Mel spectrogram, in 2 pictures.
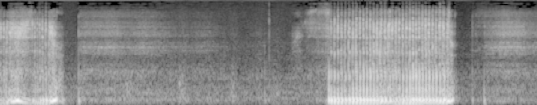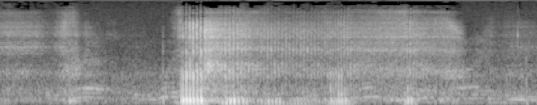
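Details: Sleeping female pet dog named Juno snoring like crazy indoors: loud, harsh, rattling snores roughly every two to three seconds, each a long noisy inhalation with a buzzing low rumble, quieter breathing between.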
